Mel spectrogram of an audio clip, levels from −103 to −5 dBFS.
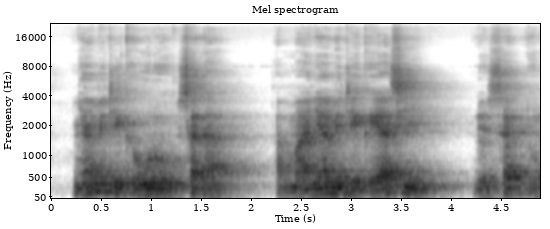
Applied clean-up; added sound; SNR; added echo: none; none; none; reverberation time 0.8 s.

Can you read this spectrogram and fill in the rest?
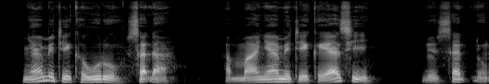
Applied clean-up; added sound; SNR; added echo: none; none; none; none.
